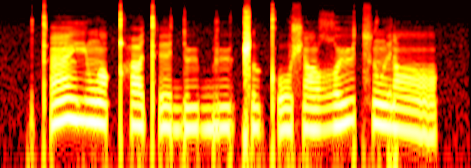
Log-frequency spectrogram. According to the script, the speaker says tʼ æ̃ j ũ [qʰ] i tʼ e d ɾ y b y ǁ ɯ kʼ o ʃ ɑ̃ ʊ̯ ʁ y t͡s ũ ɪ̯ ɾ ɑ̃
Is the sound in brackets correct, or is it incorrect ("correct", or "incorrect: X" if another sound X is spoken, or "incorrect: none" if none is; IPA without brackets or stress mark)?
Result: correct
